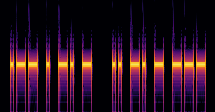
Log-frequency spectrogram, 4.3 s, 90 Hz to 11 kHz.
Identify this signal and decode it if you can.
Morse code, heard as a keyed tone, about 20 wpm, 700 Hz. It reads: WENT INTO
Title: Sentences from Top 1000 Words - Review Part 2 - 20wpm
